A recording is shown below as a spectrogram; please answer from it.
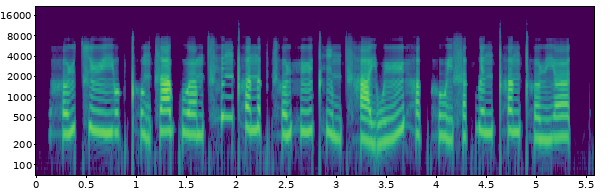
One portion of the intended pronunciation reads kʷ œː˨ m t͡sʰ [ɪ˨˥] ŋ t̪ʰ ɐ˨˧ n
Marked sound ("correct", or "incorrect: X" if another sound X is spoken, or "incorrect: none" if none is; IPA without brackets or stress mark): incorrect: ɪ˥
